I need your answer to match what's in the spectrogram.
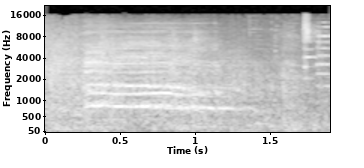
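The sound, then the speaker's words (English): A loud clattering crash as a pile of metal tools is knocked over, with ringing metallic tones that hang on and slowly fade over a couple of seconds. “Sorry, I just knocked over this pile of tools.”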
